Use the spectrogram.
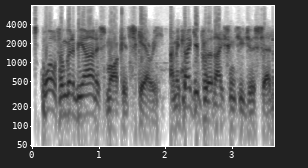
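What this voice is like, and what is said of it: New York accent. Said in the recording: “you have the New York accent”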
